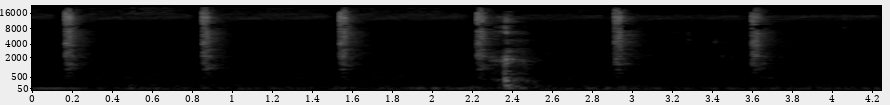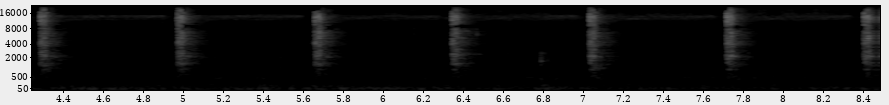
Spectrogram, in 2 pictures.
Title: Clicking sound in sleep mode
